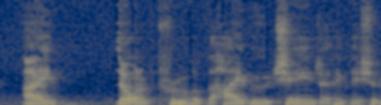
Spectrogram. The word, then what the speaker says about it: Hibu: Whereas like Haibu, I mean, people would mispronounce it. People would Hibu? call in and be like, "Is this Hibu?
